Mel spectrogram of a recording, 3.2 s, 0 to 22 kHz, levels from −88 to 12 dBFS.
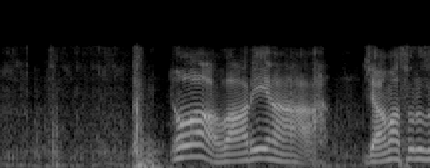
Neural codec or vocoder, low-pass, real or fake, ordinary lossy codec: codec, 16 kHz, 4.8 kbps, FACodec; 7.2 kHz; fake; Opus, 24 kbps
